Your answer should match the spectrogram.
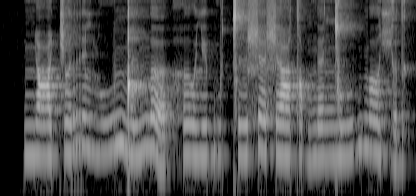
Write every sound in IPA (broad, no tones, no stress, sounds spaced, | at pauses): ɲ ɑː c ə r ɪ l ʎ uː ŋ͡ǃ ɪ ŋ ɜ | h əː ʊ̯ lʲ ɛ b u ǀ ɪ ɬ ɛ ɬ ɛ ɪ̯ tˤ ɪ b ŋ ɛ ŋ͡ǀ uː b ŋ ʌː ç ə d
